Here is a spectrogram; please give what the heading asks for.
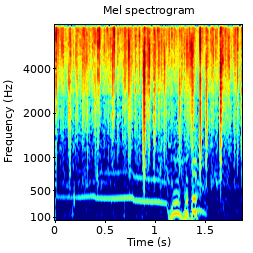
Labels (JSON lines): {"label": "biophony, cascading saw", "recorder": "SoundTrap 600 or HydroMoth"}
